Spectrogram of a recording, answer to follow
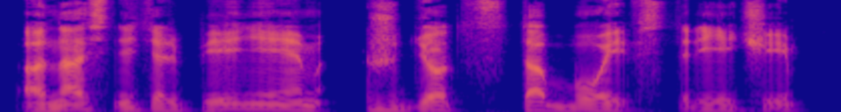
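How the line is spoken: Plain. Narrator (Russian): сказал Эрил Фейн

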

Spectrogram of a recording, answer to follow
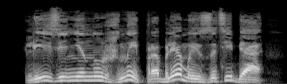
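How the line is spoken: Said angrily. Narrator (Russian): сказала она сердито

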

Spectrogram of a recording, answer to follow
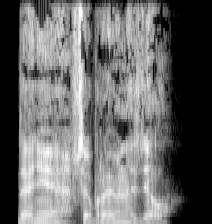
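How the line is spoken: Snorting chuckle. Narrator (Russian): хмыкнул Юджин

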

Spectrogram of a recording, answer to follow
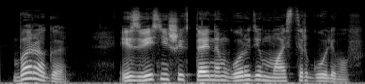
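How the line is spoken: Snort. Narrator (Russian): хмыкнул

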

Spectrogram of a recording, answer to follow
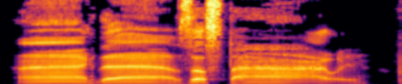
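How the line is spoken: Drawn-out drawl. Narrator (Russian): протянул замминистра

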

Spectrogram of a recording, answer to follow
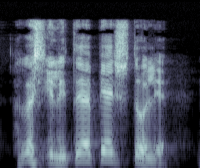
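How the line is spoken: Choking with laughter. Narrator (Russian): давился от хохота Александр

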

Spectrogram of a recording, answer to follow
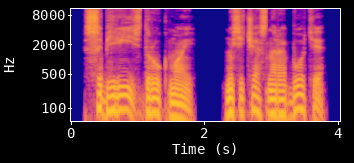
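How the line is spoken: Tender woman. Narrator (Russian): ласково сказала дама

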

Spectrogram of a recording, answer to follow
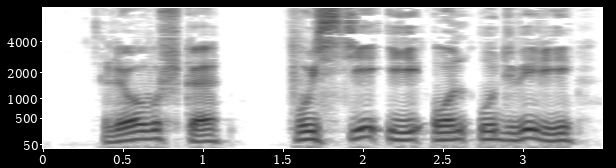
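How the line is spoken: Plain. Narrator (Russian): сказал мне Ананда

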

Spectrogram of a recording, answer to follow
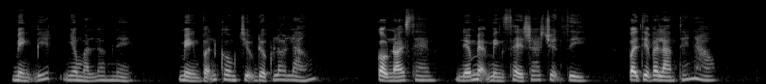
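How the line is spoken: Girl, sad, choked voice. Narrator (Vietnamese): An Nhiên vẻ mặt có chút buồn khổ, thanh âm nghẹn ngào nói

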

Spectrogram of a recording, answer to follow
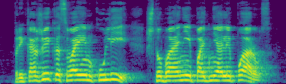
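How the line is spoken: Shouting. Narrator (Russian): крикнул мне наконец Чарли

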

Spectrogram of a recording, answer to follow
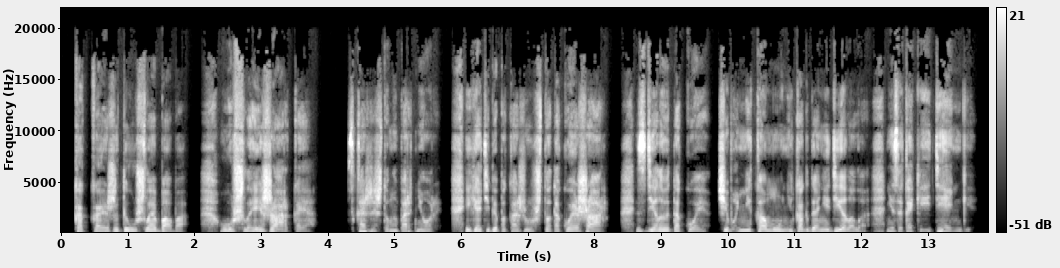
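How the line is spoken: Whispered right in ear. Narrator (Russian): Шепнула она ему в самое ухо

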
